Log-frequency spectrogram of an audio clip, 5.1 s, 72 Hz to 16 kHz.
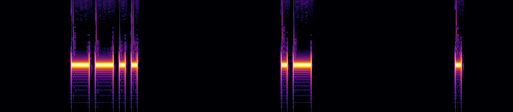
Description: Morse code, heard as a keyed tone, about 20 wpm, spaced as for 5 wpm, 700 Hz. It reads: ZAE
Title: USA Call Signs - 6 Characters - 8x Character Spacing - 20wpm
